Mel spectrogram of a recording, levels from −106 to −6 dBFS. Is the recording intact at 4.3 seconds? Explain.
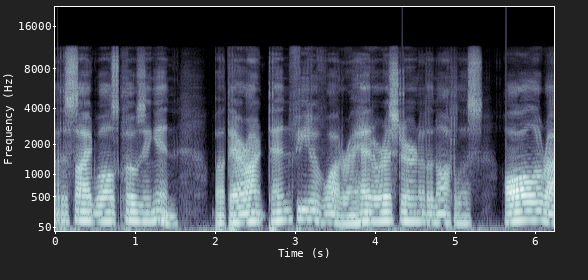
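No. At 4.35 s there is a single sharp click, likely from dropped samples: a fraction of a millisecond lost, so the waveform jumps rather than falling silent as in a dropout. Channel delay (doubling) also runs through this moment: one channel arrives 40 ms late and is summed to mono, giving one equal-level slap copy rather than a decaying reverb tail.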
